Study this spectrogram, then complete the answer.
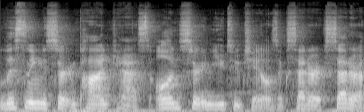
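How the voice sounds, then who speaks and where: This man's fairly high voice has a bright, sharp tone and fairly even intonation. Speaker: business coach. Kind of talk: tutorial. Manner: casual, with fillers.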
